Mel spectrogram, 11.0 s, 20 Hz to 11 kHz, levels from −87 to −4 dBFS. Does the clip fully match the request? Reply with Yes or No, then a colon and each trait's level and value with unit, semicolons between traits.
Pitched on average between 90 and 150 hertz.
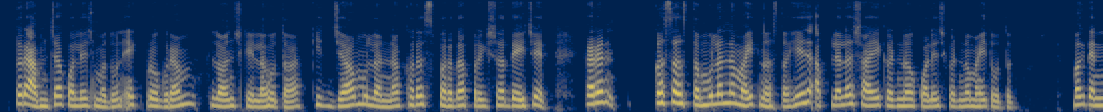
No: high, 210 Hz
